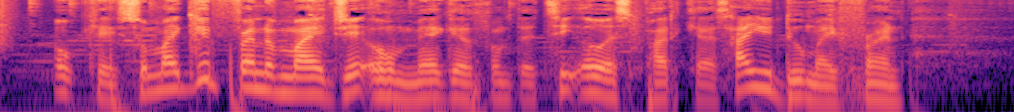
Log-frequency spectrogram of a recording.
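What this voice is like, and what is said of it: Put-on Wakandan-style accent. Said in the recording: “Can I do it in my accent from Wakanda?”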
